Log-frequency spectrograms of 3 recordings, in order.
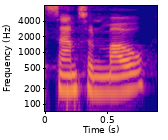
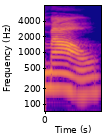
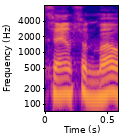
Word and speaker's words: Samson Mow: the week after with Samson Mow. I've always called him Mao, but I guess he calls himself Samson Mow. He said Samson Mow in the interview, so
